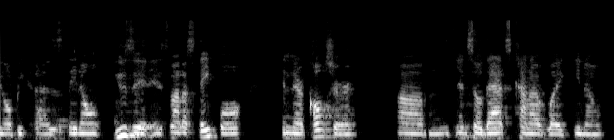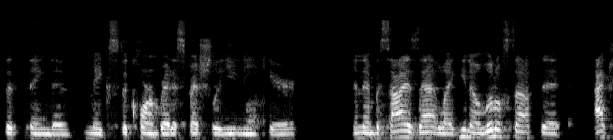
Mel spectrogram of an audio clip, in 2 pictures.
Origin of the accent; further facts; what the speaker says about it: United States; moved away as an adult; now in Mexico; there's Black people in the U.S. and we're different from Black people from the Caribbean, from Africa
